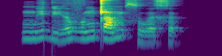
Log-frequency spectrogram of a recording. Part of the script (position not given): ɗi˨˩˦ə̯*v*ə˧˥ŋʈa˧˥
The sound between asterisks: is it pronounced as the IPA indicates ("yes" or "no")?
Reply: yes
